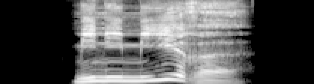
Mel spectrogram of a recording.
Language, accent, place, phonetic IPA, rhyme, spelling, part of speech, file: German, Germany, Berlin, [ˌminiˈmiːʁə], -iːʁə, minimiere, verb, De-minimiere.ogg
- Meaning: inflection of minimieren: 1. first-person singular present 2. first/third-person singular subjunctive I 3. singular imperative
